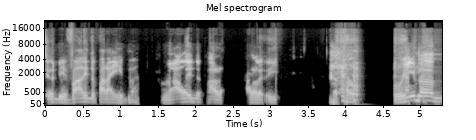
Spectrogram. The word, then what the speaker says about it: Paraíba: So we're in Taubaté, Brazil, but it's easy to say the Paraíba Valley. The Paraíba Valley? Yeah, Paraíba Valley. Paraíba Valley. In Portuguese, it would be Vale do Paraíba.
